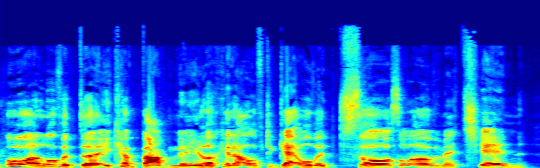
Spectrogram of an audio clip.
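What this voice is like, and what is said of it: Put-on Liverpudlian woman's accent. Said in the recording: “Was she another Liverpudlian lady as well? ... I'm doing a voice”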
